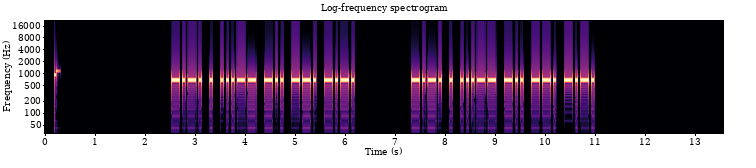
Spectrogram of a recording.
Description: Morse code, heard as a keyed tone, about 22 wpm, 700 Hz. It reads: CE3DGC CE3DGC
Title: DXCC-100 Call Signs - 6 Characters - Repeated 2x - 22wpm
